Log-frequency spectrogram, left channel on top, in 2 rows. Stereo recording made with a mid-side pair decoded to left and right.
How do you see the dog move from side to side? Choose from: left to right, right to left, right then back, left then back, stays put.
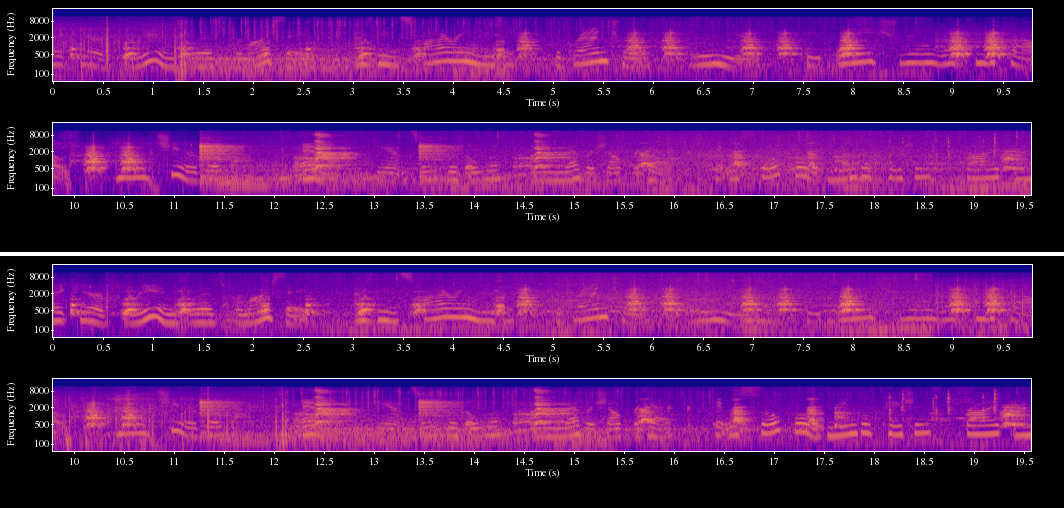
left then back.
